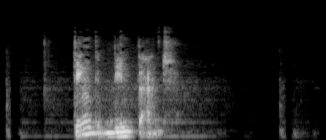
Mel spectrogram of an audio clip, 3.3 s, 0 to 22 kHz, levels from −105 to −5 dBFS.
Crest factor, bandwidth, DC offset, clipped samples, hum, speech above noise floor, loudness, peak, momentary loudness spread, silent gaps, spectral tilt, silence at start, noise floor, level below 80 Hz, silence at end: 22 dB; 7.6 kHz; under 0.1%; under 0.1%; none; over 66 dB; -25 LUFS; -8 dBFS; 13 LU; none; -6.5 dB/octave; 0.75 s; under -90 dBFS; -64 dBFS; 1.55 s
